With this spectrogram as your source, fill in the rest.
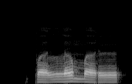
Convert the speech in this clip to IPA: p ɜ lː ə m ɜ ɾ ʏ

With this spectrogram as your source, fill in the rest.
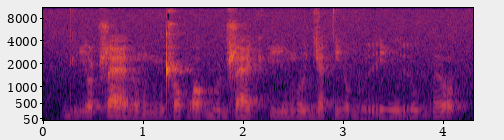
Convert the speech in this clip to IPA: dʱ i o̯ ʈ͡ʂ æ ð ʊ m u m ɖ͡ʐ ɔ b ɔ ɡ͡b u ɖ͡ʐ æ t͡ʃʼ i m ʊ ɟ æ t i o̯ ɡ u r i ŋ r u b ə o̯

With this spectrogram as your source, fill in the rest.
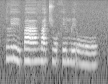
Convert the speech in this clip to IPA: l eː˦˨ p aː˦ v a˦ t͡ʃ o˦ h e˦ m e˦ ɾ oː˦

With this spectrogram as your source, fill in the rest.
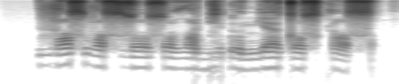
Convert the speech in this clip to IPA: v i sˤ v e sˤ z y sˤ y ðˤ i bʲ ʊ ɗ o mʲ a t ʊ sˤ k i sˤ

